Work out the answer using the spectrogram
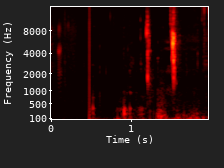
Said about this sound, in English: Crunch, boy. Crunch. Bite into the crunch, waffle, you freak. Crunch. Oh, yeah. Darn that waffle sounds amazing.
